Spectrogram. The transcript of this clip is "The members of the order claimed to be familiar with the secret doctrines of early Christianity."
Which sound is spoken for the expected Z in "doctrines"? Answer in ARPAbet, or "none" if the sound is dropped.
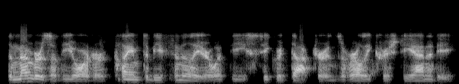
Z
